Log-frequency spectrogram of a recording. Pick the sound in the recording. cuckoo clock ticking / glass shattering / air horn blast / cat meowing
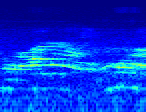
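cat meowing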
